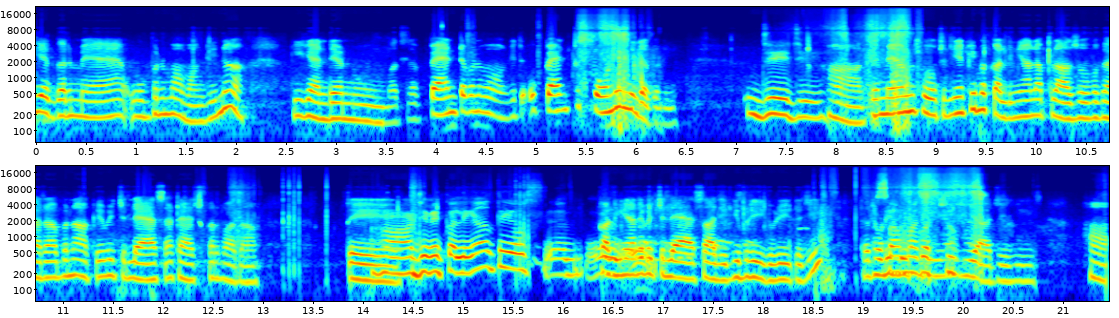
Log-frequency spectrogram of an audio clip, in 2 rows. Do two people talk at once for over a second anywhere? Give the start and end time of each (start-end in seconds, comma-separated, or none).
19.0-20.3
